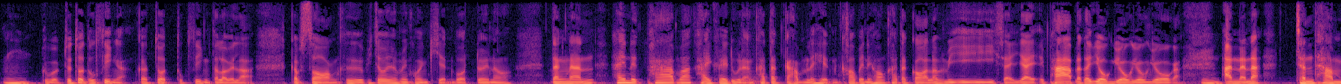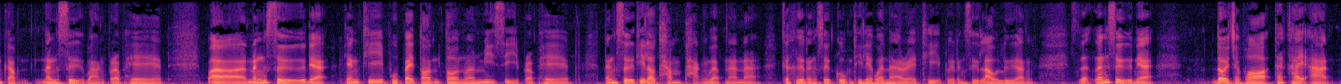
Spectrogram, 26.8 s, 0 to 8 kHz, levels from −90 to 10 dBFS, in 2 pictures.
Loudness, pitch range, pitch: -21 LUFS, 105-135 Hz, 115 Hz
